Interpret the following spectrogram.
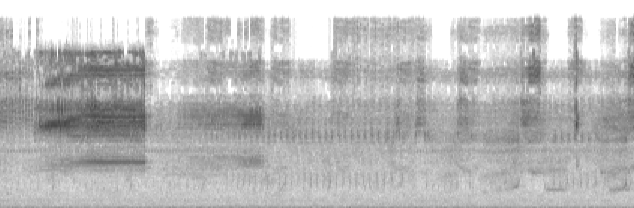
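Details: Summer grass insects at Soyosan, South Korea: a steady, very high-pitched buzzing trill, loud for about a second and a half, then continuing faintly under soft outdoor background hiss.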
